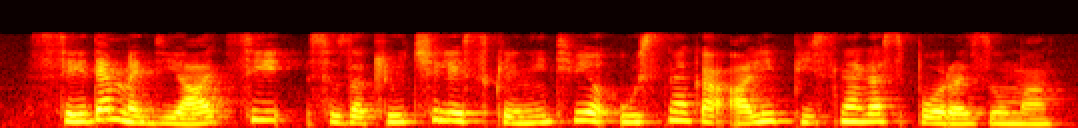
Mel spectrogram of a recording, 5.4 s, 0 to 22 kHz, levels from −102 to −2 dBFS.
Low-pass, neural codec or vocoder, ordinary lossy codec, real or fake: 7.2 kHz; none; none; real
